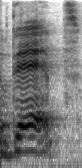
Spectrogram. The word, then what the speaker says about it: debt: It's all debt. As in, we owe money. Debt in English. The b is silent.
